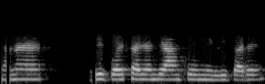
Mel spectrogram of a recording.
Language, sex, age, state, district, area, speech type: Odia, female, 30-45, Odisha, Sambalpur, rural, conversation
